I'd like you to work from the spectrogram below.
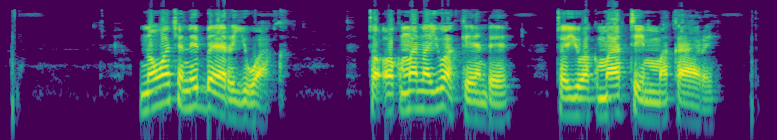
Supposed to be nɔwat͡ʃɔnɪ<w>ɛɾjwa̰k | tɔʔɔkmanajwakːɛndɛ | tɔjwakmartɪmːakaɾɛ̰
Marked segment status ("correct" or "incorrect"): incorrect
